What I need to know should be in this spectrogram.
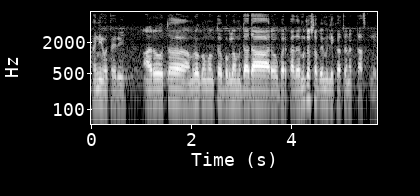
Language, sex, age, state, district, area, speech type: Maithili, male, 60+, Bihar, Purnia, rural, spontaneous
